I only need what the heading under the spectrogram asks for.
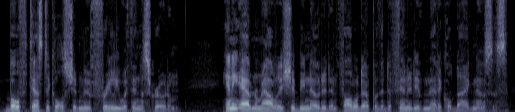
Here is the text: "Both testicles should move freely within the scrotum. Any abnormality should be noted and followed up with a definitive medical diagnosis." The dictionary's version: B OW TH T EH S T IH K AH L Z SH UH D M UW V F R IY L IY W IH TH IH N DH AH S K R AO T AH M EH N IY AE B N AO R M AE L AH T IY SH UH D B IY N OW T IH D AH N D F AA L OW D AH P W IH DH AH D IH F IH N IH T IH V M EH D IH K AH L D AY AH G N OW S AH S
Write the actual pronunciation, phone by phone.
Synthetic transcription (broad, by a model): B OW TH T EH S T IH K L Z SH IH D M UW V F R IY L IY W IH TH IH N DH AH S K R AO T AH M EH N IY AE B N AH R AE L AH T IY SH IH D B IY N OW T IH D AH N F AA L OW D AH P W IH DH AH D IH F IH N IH T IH V M EH D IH K L D AY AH G N OW S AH S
